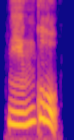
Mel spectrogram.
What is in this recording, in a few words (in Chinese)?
"凝固", Chinese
